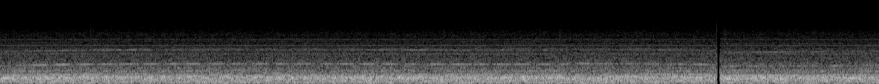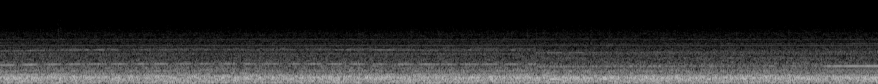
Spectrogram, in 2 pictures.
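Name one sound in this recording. Jet engines roar steadily, heard from inside an aircraft cabin.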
